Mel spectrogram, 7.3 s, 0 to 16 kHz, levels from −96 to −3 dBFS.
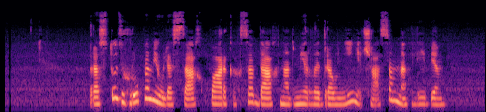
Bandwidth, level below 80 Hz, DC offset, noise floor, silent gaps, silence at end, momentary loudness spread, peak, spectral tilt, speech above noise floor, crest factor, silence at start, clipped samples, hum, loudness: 11.5 kHz; -70 dBFS; under 0.1%; -56 dBFS; none; 0.65 s; 8 LU; -4 dBFS; -4.5 dB/octave; 31 dB; 22 dB; 1.35 s; under 0.1%; none; -25 LUFS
